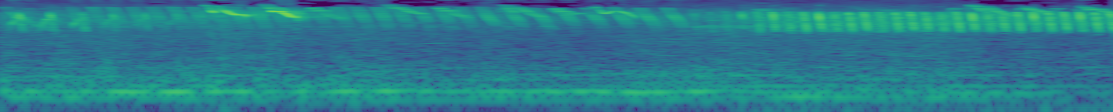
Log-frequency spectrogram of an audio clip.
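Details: Bar-winged prinia (ciblek) tembakan used to train cage white-eyes: uneven high notes with two slurred whistles, building into a fast, regular rattle of sharp chips, a faint low hum behind.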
